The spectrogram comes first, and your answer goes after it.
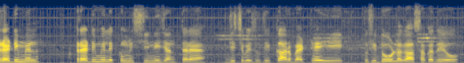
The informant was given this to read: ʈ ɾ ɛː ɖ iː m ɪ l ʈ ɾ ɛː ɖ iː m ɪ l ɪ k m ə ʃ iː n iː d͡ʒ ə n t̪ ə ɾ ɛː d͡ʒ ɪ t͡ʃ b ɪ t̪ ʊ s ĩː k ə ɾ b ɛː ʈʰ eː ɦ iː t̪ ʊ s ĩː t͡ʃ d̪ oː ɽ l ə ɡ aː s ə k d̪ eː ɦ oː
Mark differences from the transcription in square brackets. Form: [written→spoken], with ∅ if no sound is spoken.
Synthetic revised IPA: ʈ ɾ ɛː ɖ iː m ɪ l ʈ ɾ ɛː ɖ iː m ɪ l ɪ k m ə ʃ iː n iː d͡ʒ ə n t̪ ə ɾ ɛː d͡ʒ ɪ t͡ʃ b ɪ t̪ ʊ s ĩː k ə ɾ b ɛː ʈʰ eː ɦ iː t̪ ʊ s ĩː [t͡ʃ→∅] d̪ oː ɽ l ə ɡ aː s ə k d̪ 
